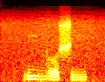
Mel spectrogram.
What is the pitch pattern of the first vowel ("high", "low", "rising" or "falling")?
high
